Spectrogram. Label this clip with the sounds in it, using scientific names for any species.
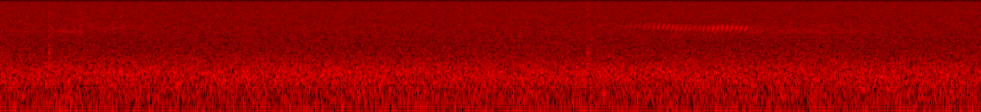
Setophaga pinus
